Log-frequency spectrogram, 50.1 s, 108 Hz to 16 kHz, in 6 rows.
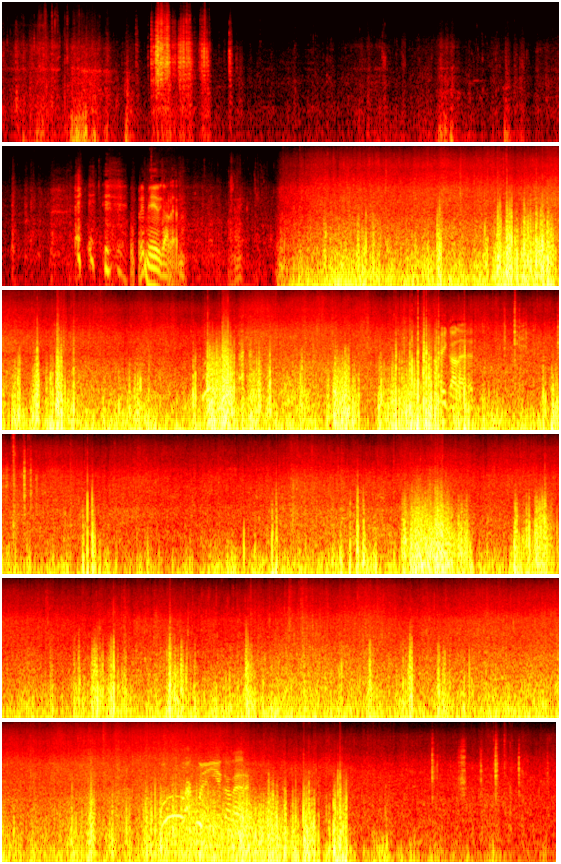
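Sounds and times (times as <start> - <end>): wind buffeting microphone: 1.0 - 1.7, 12.5 - 50.0
surf breaking against rocks: 12.5 - 50.0.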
